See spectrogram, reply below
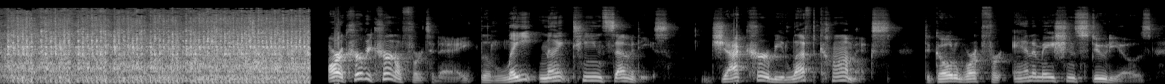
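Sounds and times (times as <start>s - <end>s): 
tractor engine starting and idling: 0.0s - 3.1s
speech: 3.3s - 11.6s.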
